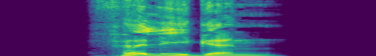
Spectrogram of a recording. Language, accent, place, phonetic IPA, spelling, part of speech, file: German, Germany, Berlin, [ˈfœlɪɡn̩], völligen, adjective, De-völligen.ogg
- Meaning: inflection of völlig: 1. strong genitive masculine/neuter singular 2. weak/mixed genitive/dative all-gender singular 3. strong/weak/mixed accusative masculine singular 4. strong dative plural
